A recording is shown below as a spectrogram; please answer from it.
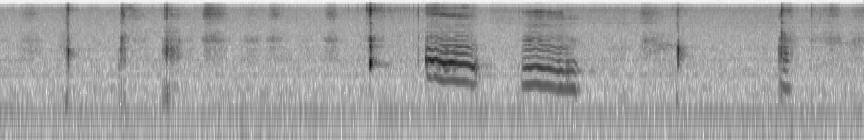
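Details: A baby with hiccups: about seven short, sharp hiccup clicks over several seconds, with a couple of brief baby vocal sounds in between.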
